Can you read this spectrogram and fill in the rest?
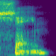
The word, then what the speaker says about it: Shem: So the Hebrew word neshema is derived from the word Shem, which I think Shem is actually pronounced shame. Because it's like an A sound.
